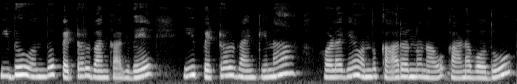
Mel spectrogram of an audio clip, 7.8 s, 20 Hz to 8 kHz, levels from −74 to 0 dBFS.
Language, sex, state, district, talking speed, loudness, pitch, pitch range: Kannada, female, Karnataka, Bangalore, 100 wpm, -14 LUFS, 205 Hz, 190-240 Hz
